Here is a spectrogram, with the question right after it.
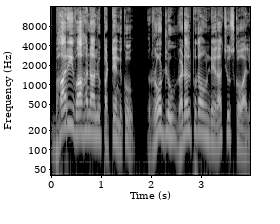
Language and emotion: Telugu, neutral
